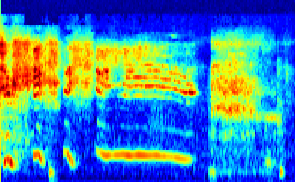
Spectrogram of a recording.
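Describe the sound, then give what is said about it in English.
A baby boy giggles and coos in short bursts, with a long drawn-out squealing vocalization in the middle, fairly loud, with no adult talking. “The noisy ass baby fucking shit. Goddamn. Not noisy. He's vocal.”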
